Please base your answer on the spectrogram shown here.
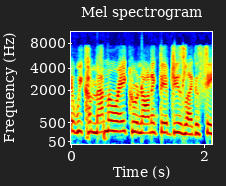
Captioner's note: speaking Alternate Language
